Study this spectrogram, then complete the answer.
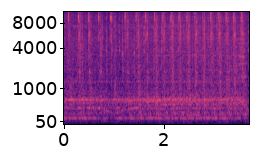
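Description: A sewing machine stitches pieces of a quilted table runner at a fast, even pace, its needle tapping in a rapid, regular rhythm over a low motor hum, close and unbroken.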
